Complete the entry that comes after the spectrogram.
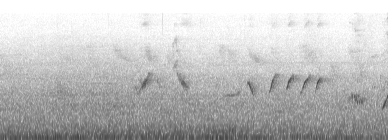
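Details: Male white-rumped shama, a species known for mimicking other birds, in woodland. Upswept whistled notes, first scattered and then a quick run of five or six similar rising whistles, over steady low rumbling background noise.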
